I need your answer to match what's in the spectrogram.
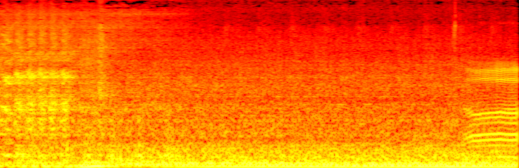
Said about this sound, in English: Duramax. It's a Duramax. Yeah, and I think it's a newer one. It's a newer one because for sure. Because it's super quiet, and that the starter is like... Really that, fast. Yeah. And it does not sound deleted.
